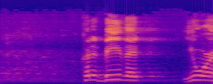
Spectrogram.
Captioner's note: laughter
